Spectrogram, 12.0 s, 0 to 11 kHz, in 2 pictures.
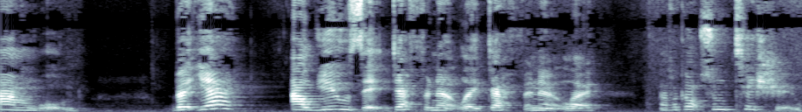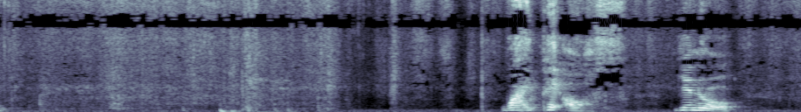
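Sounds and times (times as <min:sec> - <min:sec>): faint rustling: 0:04.8 - 0:12.0.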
